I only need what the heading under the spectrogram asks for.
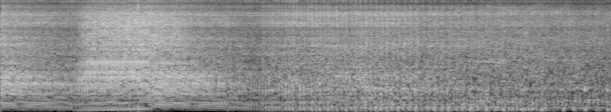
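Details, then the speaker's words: Honda Supra Fit motorcycle after spark plug work, previously stalling on throttle: catches throttle cleanly, revs rise and fall smoothly, settles into a steady even beat without stalling; running healthy. "sudah bisa di gas sudah tidak mau lagi atau gelap"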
